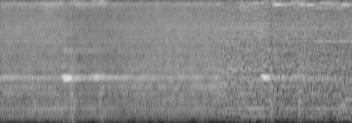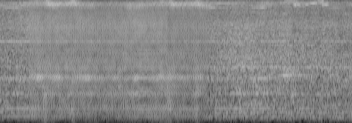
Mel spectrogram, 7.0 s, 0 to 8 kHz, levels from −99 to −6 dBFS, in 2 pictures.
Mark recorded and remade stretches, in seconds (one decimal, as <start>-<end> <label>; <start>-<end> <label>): 0.0-2.2 remade; 2.2-3.8 recorded; 3.8-5.6 remade; 5.6-7.0 recorded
